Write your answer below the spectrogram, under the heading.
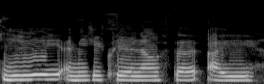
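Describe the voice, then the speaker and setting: Mellow young woman from southern Italy. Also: medium pitch, little pitch movement, normal speed, smooth, poor audio. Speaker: university student interviewee. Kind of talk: candid interview answers.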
